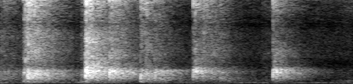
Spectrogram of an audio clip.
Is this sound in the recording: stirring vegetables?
no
